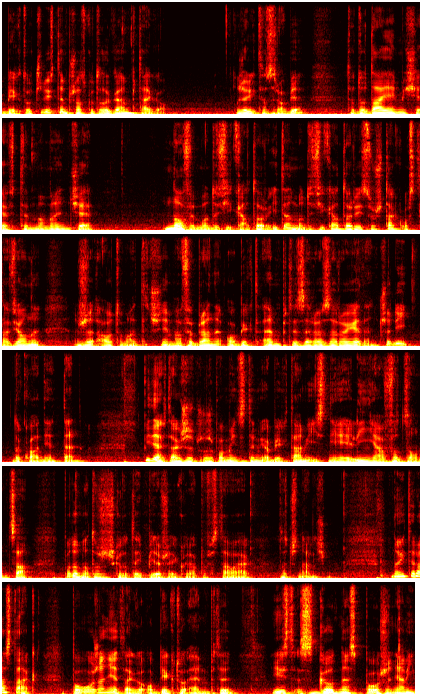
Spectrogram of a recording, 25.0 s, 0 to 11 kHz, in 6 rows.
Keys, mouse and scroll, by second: 4.4 click, 12.4 Tab, 12.7 right click, 14.0 g, 16.6-21.2 middle drag.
